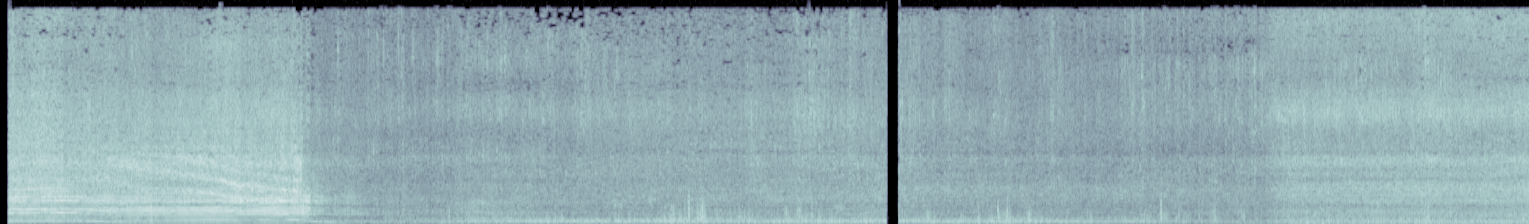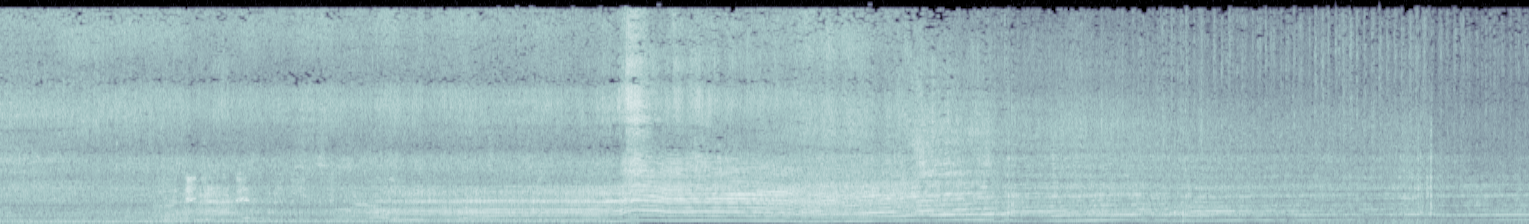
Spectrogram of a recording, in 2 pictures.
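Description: Drag race car's engine revving and then running steadily at the starting line, then launching off the footbrake about twenty seconds in, its pitch climbing several times with drops between for gear changes as it pulls away down the strip.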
